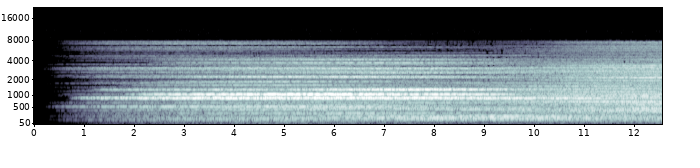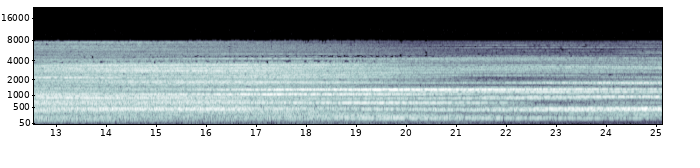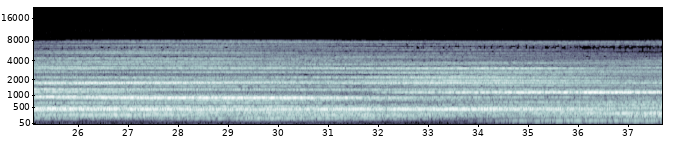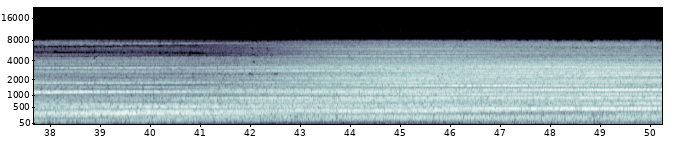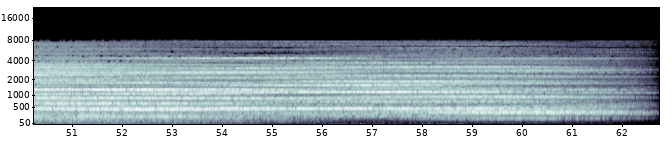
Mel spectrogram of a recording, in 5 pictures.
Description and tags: Complex Drone 1
An evolving, mysterious drone perfect for sci-fi movies. Sample generated via computer synthesis.
Scary, Sci-Fi, Space, Spooky, Synthetic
